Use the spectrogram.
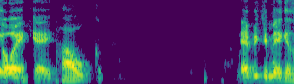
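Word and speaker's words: PAOK: 2-1 against Leicester City, and 3-0 over Pauk. Pauk. P-A-O-K. That's how you say it. P-O-A-K. Pauk.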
